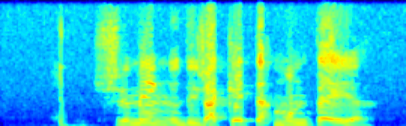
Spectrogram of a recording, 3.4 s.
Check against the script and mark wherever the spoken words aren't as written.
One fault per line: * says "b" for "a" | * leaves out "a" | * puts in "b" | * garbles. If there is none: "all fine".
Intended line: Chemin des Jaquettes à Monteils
* leaves out "à"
